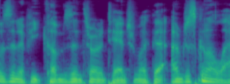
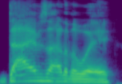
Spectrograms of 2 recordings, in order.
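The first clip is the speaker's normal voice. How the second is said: ordinary delivery, nothing marked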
